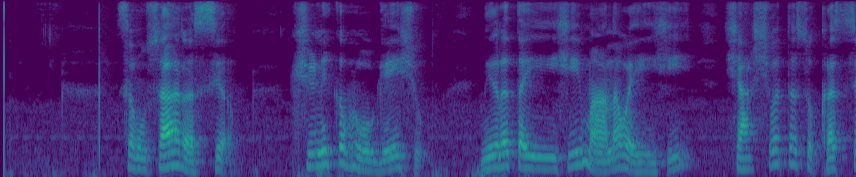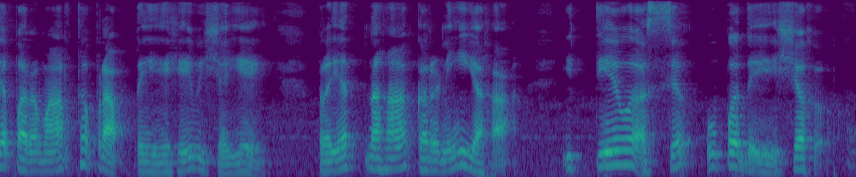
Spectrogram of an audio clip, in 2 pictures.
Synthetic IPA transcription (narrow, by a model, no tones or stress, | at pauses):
sɐ̃w̃saːɾɐsjɐ̰ | kʂiɳikɐbʱoːɡeːʃṵ | niɾɐt̪ɐjiːhimaːnɐʋɐjiːhi | ʃaːʃʋɐt̪ɐsukʰɐsjɐpɐɾɐmaːɾt̪ʰɐpɾa̰ːp̚t̪eːɦeʋiʃɐjḛː | pɾɐjɐt̪nɐɦɐkɐɾɐɳiːjɐɦɐ̰ | it̪jeːʋɐɐsjɐupɐd̪eːʃɐhɐ̰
